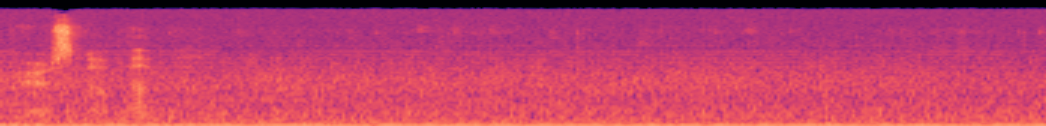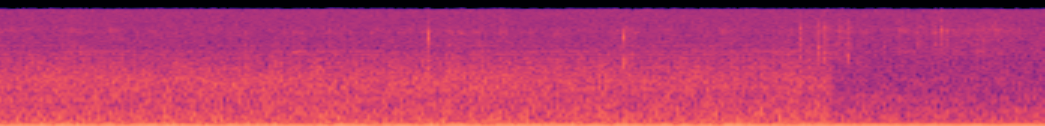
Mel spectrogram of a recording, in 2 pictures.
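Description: A submarine's propellers churn underwater with a deep steady rumble.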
